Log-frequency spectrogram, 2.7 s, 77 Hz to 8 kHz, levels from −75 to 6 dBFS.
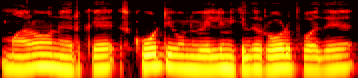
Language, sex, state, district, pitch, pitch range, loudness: Tamil, male, Tamil Nadu, Namakkal, 140 Hz, 140-145 Hz, -15 LUFS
